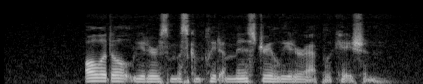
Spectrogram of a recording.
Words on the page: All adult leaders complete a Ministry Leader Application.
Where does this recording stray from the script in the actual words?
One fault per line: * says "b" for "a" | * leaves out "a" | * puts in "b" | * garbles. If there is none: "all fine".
* puts in "must"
